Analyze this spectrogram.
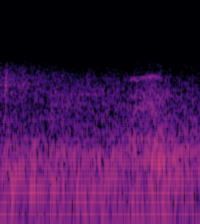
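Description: Footsteps cross a hard floor.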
